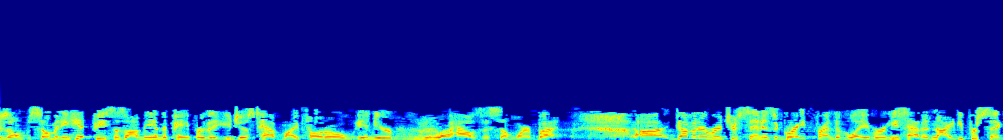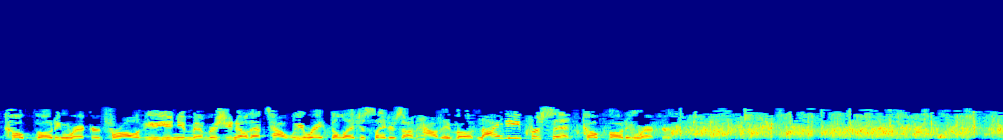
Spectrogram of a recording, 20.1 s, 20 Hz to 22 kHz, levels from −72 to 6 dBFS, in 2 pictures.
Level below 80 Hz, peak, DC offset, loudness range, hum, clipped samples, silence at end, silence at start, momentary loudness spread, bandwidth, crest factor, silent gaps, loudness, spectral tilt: -56 dBFS; -2 dBFS; under 0.1%; 1 LU; none; under 0.1%; 0 s; 0 s; 3 LU; 5.4 kHz; 16 dB; none; -17 LUFS; -3.5 dB/octave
